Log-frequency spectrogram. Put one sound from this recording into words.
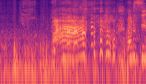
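A young girl laughs and squeals excitedly close by.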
